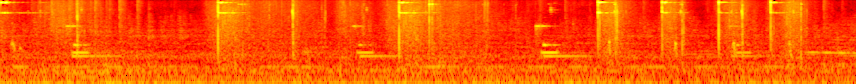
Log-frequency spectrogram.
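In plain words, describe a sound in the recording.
A metal coin clinks and rings repeatedly as fingers flip it.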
